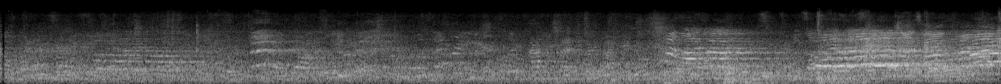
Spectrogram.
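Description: Young girls chatter and cheer nearby.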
